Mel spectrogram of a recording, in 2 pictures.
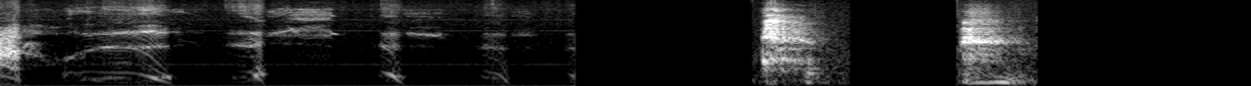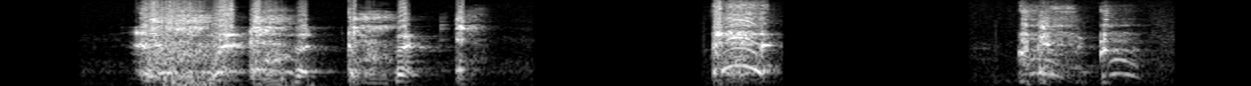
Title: COUGH SOUND EFFECTS SELECTIONS #cough #health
